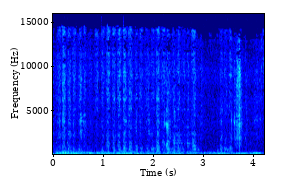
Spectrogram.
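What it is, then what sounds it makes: Coloured pencil shading on paper. The tip of a wooden coloured pencil makes fast, rasping shading strokes across the thin paper page of an open colouring book lying flat on a desk. A steady, quiet scratching runs throughout over a low hum, with brief brighter strokes standing out here and there.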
